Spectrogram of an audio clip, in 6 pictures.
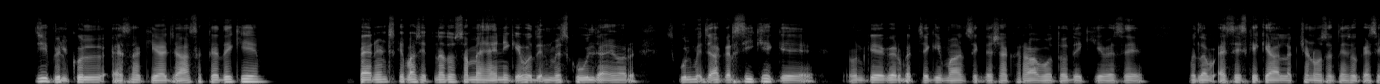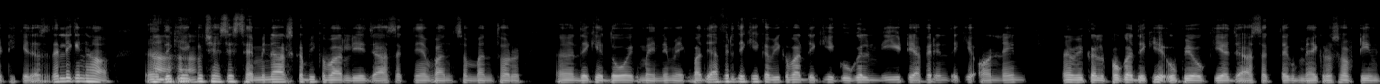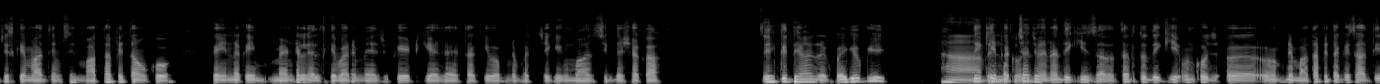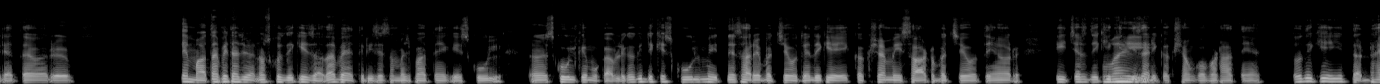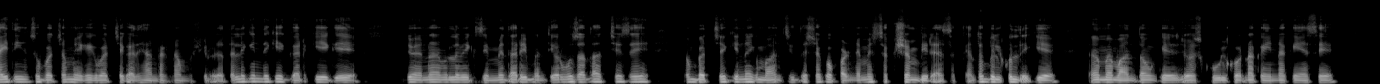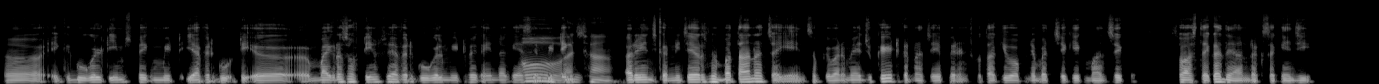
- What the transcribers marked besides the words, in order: tapping; in English: "पैरेंट्स"; in English: "सेमिनार्स"; in English: "वन्स अ मंथ"; in English: "मैंटल हेल्थ"; in English: "एजुकेट"; sniff; in English: "टीचर्स"; in English: "मीटिंग्स अरेंज"; in English: "एजुकेट"; in English: "पैरेंट्स"
- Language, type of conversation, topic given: Hindi, podcast, मानसिक स्वास्थ्य को स्कूल में किस तरह शामिल करें?
- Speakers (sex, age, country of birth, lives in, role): male, 20-24, India, India, host; male, 55-59, India, India, guest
